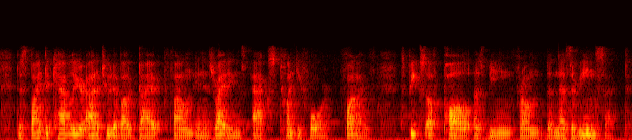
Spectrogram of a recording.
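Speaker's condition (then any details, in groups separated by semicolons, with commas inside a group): No condition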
